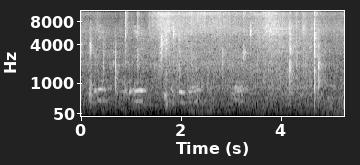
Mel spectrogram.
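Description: Sweetcorn vadas frying in hot oil: a continuous bubbling sizzle with scattered crackles and pops, while a voice talks over it close by.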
